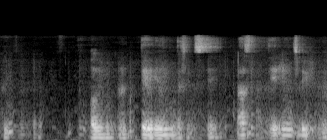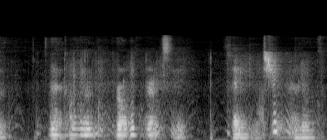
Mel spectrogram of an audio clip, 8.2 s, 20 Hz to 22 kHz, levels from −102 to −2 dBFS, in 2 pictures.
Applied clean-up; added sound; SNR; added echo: neural mask model DeepFilterNet 3.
